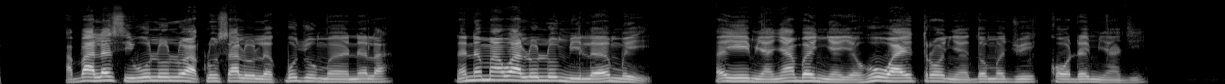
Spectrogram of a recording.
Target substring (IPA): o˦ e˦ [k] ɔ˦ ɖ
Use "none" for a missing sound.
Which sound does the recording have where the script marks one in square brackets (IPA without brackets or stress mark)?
k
